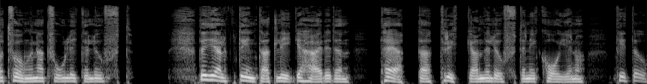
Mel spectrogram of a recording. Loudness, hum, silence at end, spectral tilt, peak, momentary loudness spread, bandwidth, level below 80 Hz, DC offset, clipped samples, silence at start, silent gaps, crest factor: -17 LUFS; none; 0 s; -6 dB/octave; -2 dBFS; 11 LU; 17 kHz; -48 dBFS; under 0.1%; under 0.1%; 0 s; none; 16 dB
